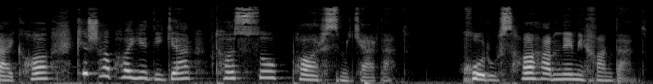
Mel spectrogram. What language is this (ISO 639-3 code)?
fas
